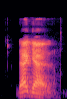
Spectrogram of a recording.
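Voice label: "dajal", Malay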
